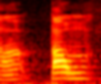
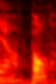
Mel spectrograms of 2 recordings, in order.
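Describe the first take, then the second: First: The last word is two syllables, pa-on. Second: The last word is one syllable, like pan. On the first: The speaker calls it wrong. "on ne dit pas un paon" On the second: The speaker calls it right. "de la même manière qu'on dit un pan"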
